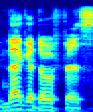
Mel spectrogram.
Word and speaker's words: Nacogdoches: Um, yeah, so I'd say, yeah, maybe this is like Lufkin, Nacogdoches, or wait, Nagadoches. That's how that's pronounced.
